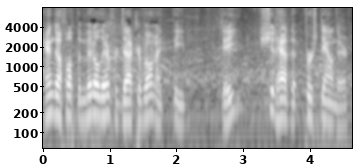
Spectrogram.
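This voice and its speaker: A man calling play-by-play for a local alumni football game, chatty and lively on big plays. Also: a little high, a little fast. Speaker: play-by-play announcer. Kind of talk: live local football commentary. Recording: noisy outdoor broadcast.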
